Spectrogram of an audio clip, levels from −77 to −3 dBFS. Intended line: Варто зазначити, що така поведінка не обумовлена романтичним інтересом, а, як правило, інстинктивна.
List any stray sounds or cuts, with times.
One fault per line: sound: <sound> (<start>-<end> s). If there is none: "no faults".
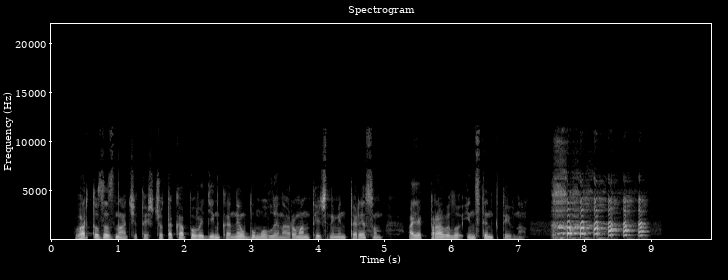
sound: laugh (7.5-9.0 s)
